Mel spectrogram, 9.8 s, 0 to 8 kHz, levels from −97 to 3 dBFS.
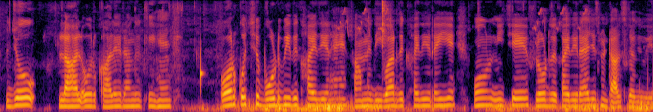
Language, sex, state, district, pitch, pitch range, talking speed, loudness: Hindi, male, Rajasthan, Churu, 165 Hz, 145-175 Hz, 200 wpm, -19 LUFS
